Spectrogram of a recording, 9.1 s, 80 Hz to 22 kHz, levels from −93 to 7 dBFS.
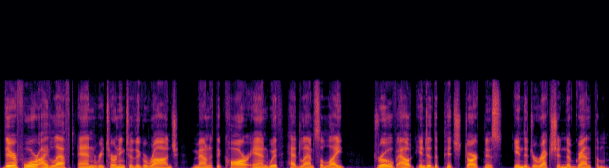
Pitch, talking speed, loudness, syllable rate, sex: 140 Hz, 175 wpm, -19 LUFS, 5.2 syllables/s, male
